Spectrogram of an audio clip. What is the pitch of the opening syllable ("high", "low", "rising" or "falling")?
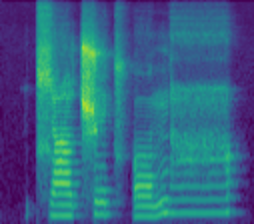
low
